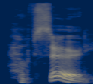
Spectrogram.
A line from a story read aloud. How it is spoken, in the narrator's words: he cried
